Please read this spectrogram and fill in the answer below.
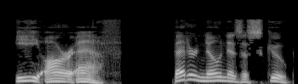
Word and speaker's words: ERF: In stage lighting, an ellipsoidal reflector floodlight, sometimes known by the acronym ERF, which is often pronounced ERF, better known as a scoop, is a large, simple lighting fixture with a dome-like reflector, large high-wattage lamp and no lens.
